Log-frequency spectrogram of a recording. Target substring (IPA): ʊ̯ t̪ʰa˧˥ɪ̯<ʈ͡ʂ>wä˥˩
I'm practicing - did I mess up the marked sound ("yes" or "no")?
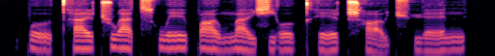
no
